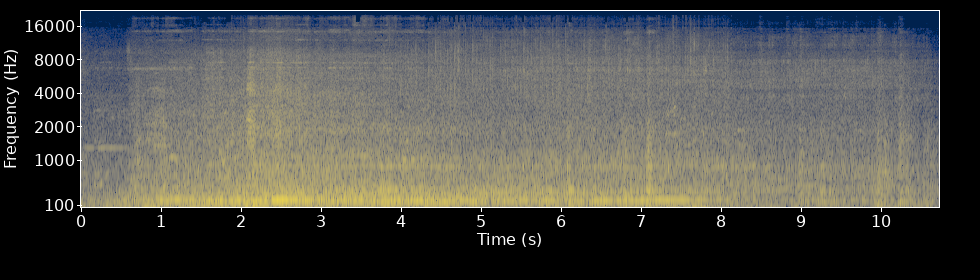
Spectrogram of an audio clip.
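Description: Auckland Dockline Tram trundling around its loop, a steady low rumble and rolling rail noise holding close and even throughout with a few faint clicks, voices murmuring in the background.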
